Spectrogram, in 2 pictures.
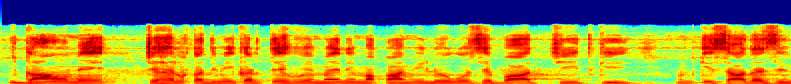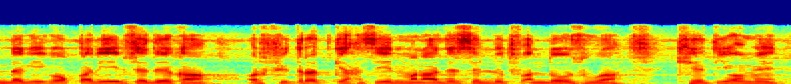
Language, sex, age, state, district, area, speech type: Urdu, male, 18-30, Uttar Pradesh, Saharanpur, urban, spontaneous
